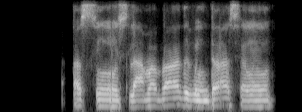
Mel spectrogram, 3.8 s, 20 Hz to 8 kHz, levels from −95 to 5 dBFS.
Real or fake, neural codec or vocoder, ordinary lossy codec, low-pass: fake; codec, 24 kHz, 3 kbps, HILCodec; Opus, 24 kbps; 7.2 kHz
